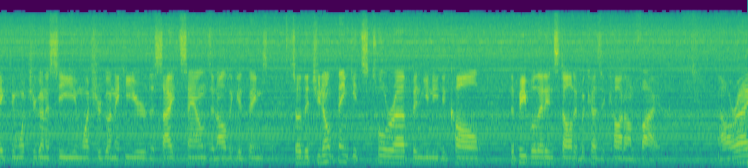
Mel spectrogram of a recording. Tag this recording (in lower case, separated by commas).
speech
